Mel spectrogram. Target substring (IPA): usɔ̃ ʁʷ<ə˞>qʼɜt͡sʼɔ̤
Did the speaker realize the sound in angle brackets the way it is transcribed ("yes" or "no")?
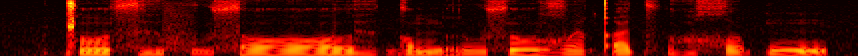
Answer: no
